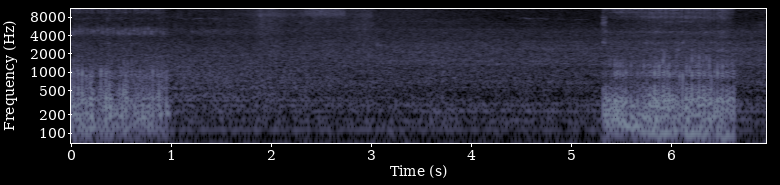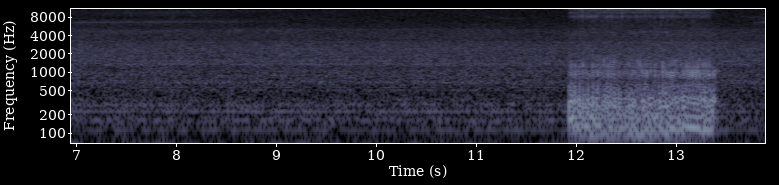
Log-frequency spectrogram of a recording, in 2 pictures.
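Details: Bulldog snoring with eyes open: three slow, low, rattling snores on breathing in, about one every six seconds, with quiet pauses between.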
